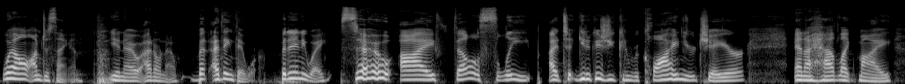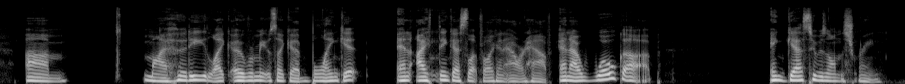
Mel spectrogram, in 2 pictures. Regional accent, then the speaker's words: Smyrna, United States; when I was growing up in Smyrna

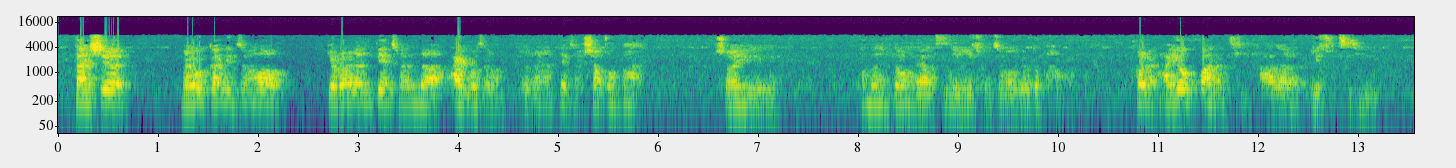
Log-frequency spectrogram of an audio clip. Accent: China; now in United States; 我是一个中国人

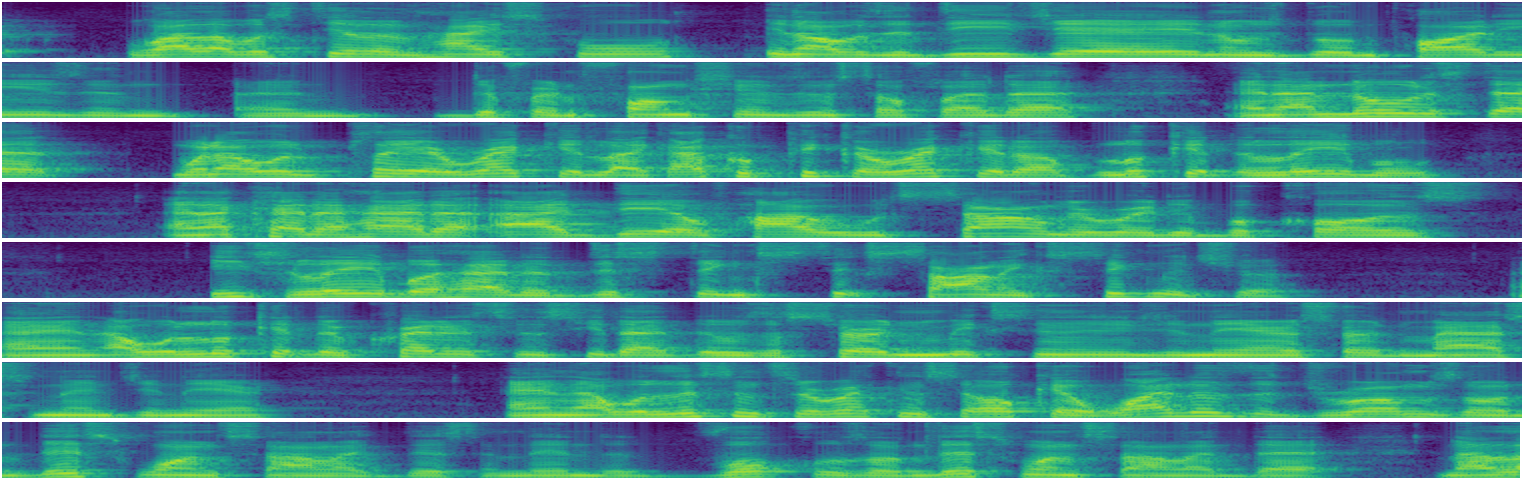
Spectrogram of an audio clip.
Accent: New York, United States; also born or lived in Jamaica; I was born in Jamaica, but I grew up in New York.

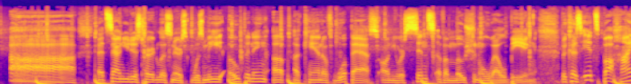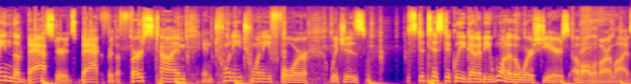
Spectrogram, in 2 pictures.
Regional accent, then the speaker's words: Dallas, Texas, United States; moved away; also born or lived in California; growing up in Texas

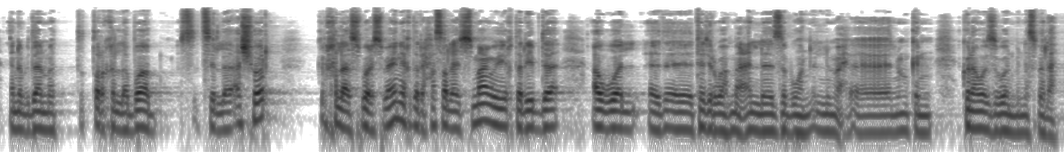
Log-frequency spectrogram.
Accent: Oman; إحنا حالياً عندنا في عمان

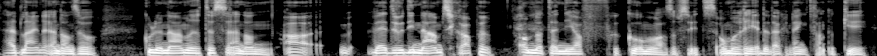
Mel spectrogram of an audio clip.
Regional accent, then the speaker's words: Ghent, Flanders, Belgium; moved away; also born or lived in Brussels; ik kom oorspronkelijk van Gent

